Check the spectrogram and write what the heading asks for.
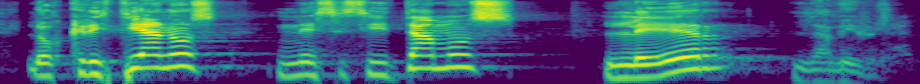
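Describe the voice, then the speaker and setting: Male pastor, high voice, emphatic sermon delivery, long echo of a big hall. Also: big pitch swings, extremely slow. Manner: emphatic, asks the audience rhetorical questions. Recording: reverberant hall.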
